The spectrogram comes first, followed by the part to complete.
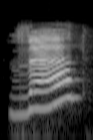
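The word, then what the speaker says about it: ذال: Val, The, pronounced as the. It's like the word the.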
